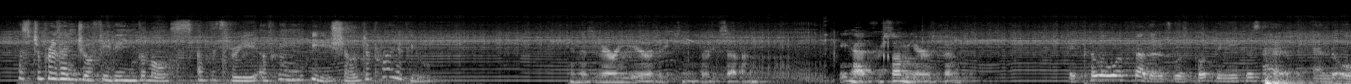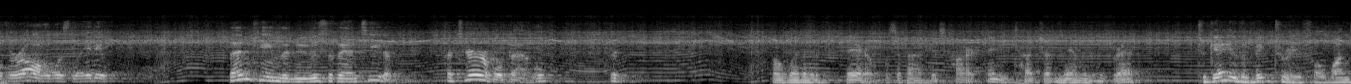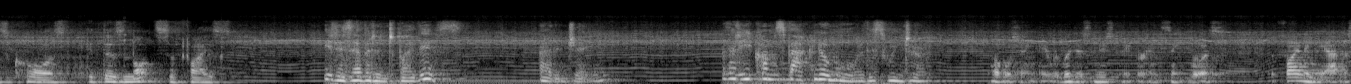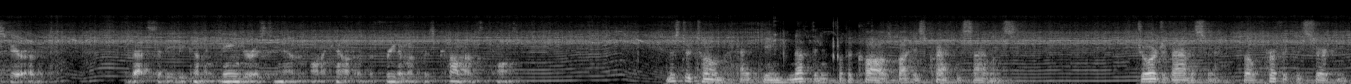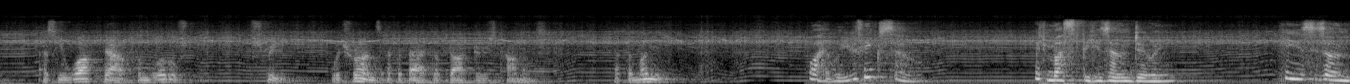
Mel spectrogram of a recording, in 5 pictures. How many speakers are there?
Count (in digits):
6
